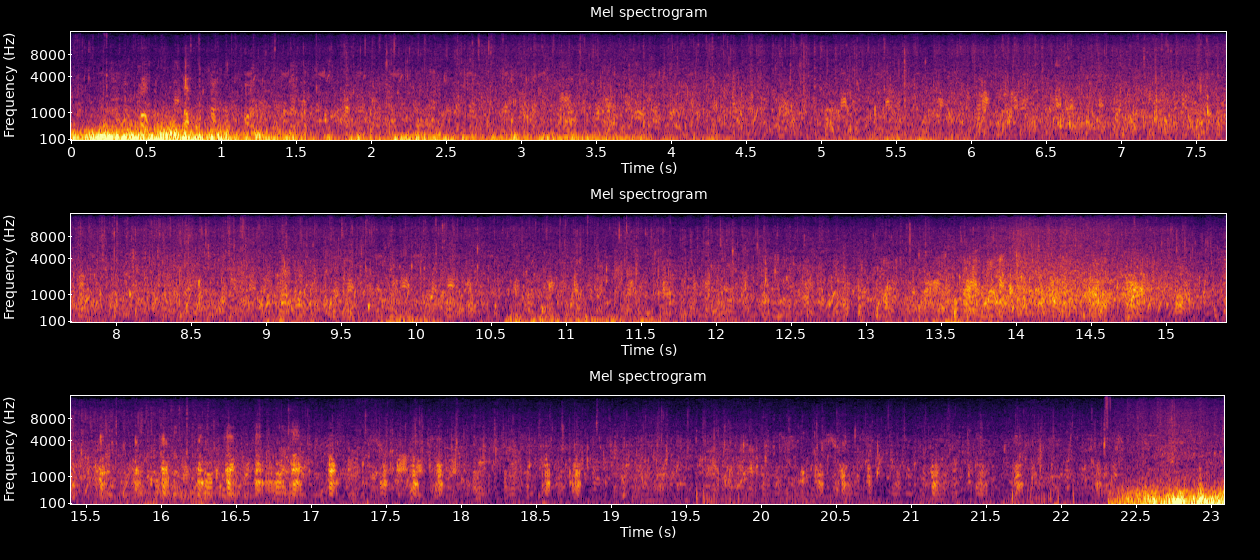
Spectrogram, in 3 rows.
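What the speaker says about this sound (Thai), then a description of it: "มาฟาร์มเป็ดของพี่เพ่นนะครับ" Dense, continuous quacking from a large flock of Khaki Campbell laying ducks, around 700 birds on a one-rai duck farm, a loud overlapping chorus that swells and fades with no talk.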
